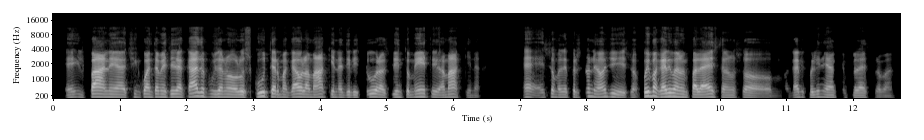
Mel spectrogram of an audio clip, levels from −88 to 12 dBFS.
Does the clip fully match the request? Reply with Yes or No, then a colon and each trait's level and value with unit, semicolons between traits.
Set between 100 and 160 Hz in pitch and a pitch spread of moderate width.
Yes: low, 135 Hz; average, 3.1 semitones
